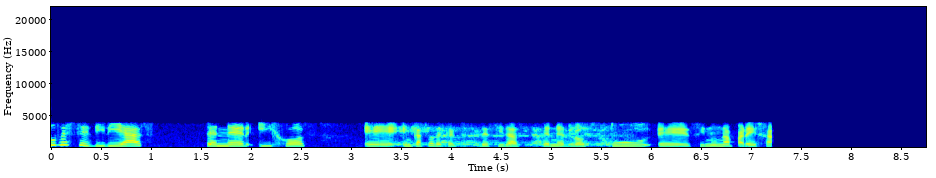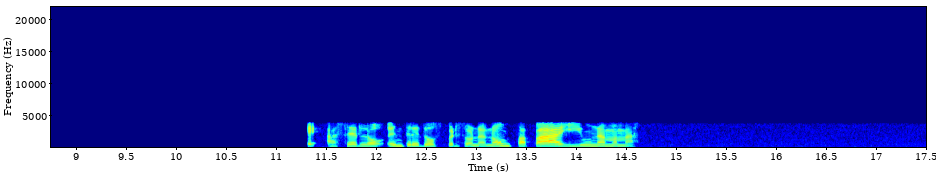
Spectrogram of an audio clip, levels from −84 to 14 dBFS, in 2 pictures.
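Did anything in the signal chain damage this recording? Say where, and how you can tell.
Yes. From 3.36 to 6.12 s each phrase comes back about a fifth of a second later, thinner and more ringing, peaking about 12 dB below the speech. This is feedback echo between two devices in call processing: a second device's playback re-enters a microphone whose echo canceller cannot see it.

From 7.20 to 11.32 s the speech cuts off into dead digital silence with no room tone, lasting 4.12 s, then resumes mid-flow. This audio dropout to silence is likely a lost input device or link while the recorder kept writing silence.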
